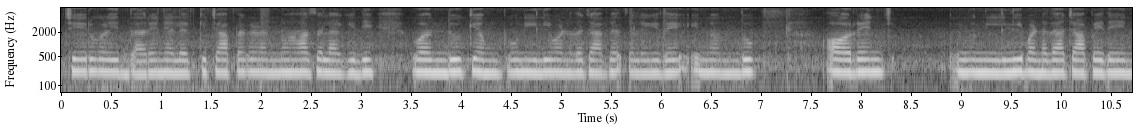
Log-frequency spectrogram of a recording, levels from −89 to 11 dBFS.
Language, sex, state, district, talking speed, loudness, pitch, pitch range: Kannada, female, Karnataka, Bidar, 105 wpm, -15 LUFS, 210 Hz, 205-215 Hz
